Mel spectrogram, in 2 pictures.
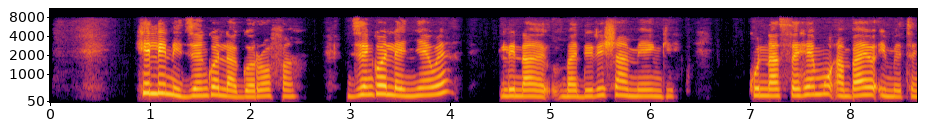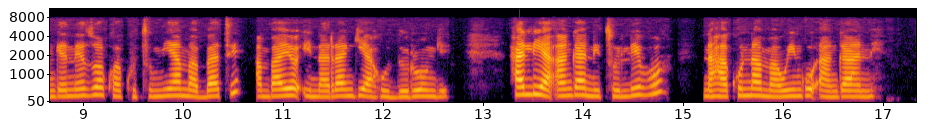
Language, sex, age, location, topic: Swahili, female, 25-35, Nairobi, finance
